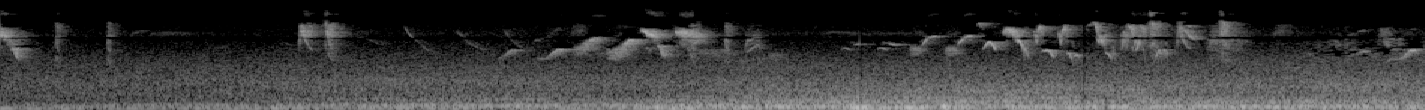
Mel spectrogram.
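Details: A distinctive double-collared seedeater competes in song with a free-flying one, the birds trading fast, high twittering phrases of sharp chirps and slurred notes, several a second, over a low steady rumble.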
